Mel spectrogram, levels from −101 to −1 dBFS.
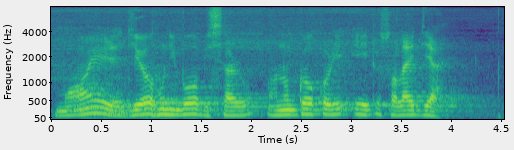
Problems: constant background noise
